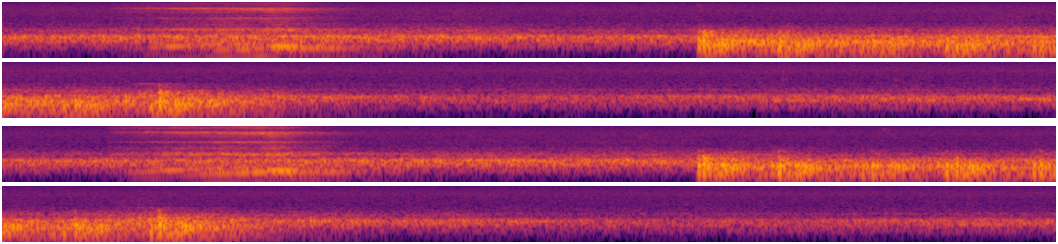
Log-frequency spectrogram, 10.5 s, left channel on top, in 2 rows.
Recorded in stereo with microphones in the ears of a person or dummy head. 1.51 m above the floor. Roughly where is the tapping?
Right.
